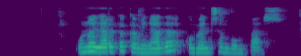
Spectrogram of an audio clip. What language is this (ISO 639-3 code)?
cat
